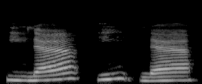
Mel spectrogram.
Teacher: ला को दो काउंट और ई हमजा deepest part of throat से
